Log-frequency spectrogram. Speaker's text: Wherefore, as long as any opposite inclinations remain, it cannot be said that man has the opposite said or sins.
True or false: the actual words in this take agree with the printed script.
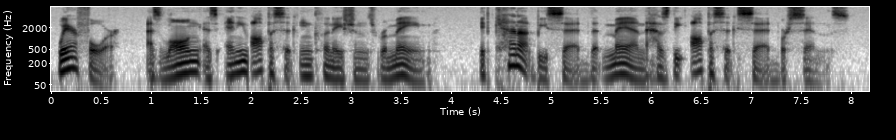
true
